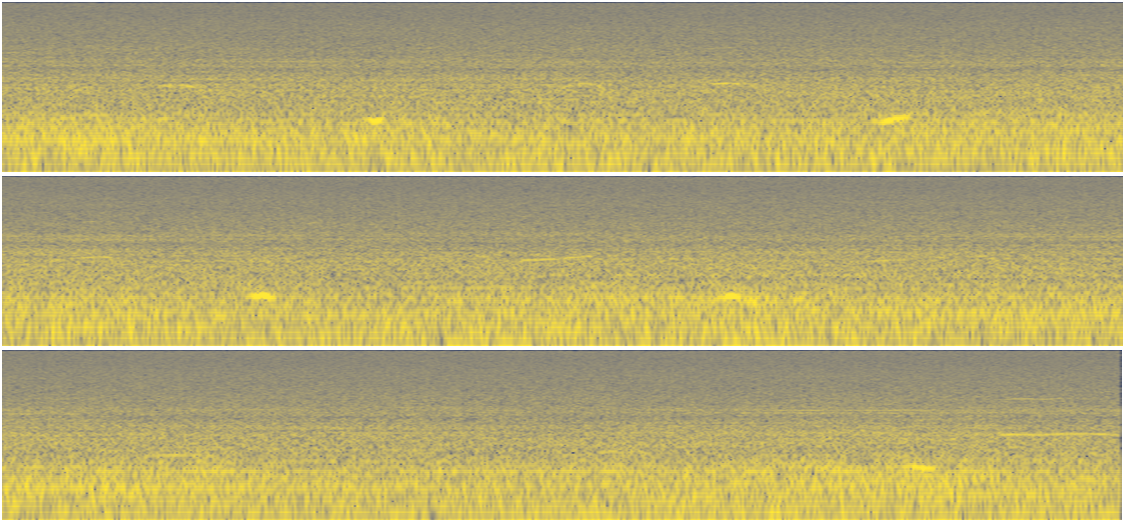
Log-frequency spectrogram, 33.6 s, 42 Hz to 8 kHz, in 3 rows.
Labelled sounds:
32.5	32.8	humpback whale, 1.6 to 1.8 kHz

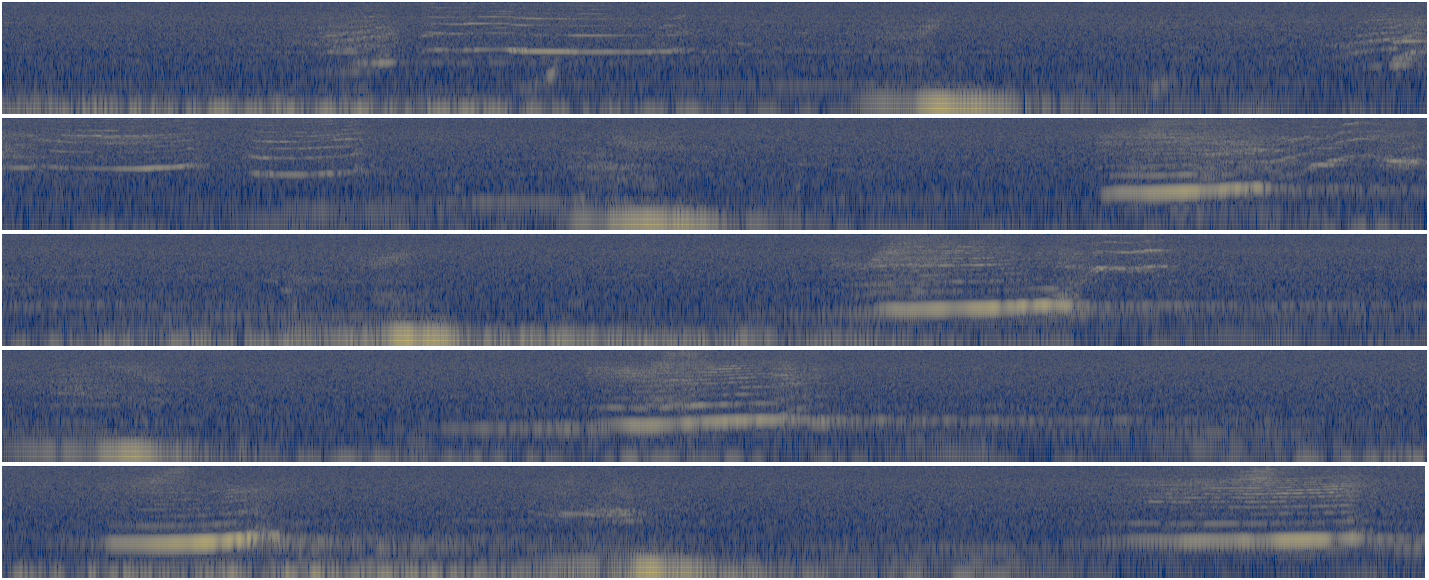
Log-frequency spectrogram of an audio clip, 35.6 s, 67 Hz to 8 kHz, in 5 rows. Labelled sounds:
1.5	3.2	humpback whale, 0.90 to 4.3 kHz
6.6	9.0	humpback whale, 0.80 to 7.4 kHz
10.0	10.4	humpback whale, 0.90 to 2.8 kHz
12.6	14.3	humpback whale, 0.93 to 1.8 kHz
18.4	20.2	humpback whale, 0.86 to 5.8 kHz
21.6	21.9	humpback whale, 0.99 to 1.3 kHz
24.7	25.3	humpback whale, 0.80 to 4.1 kHz
29.3	29.8	humpback whale, 0.90 to 3.0 kHz
31.2	31.7	humpback whale, 0.90 to 1.3 kHz
34.1	35.3	humpback whale, 1.3 to 6.2 kHz

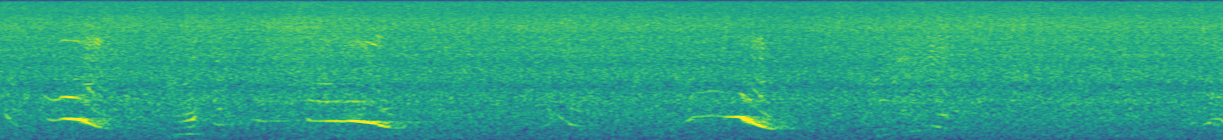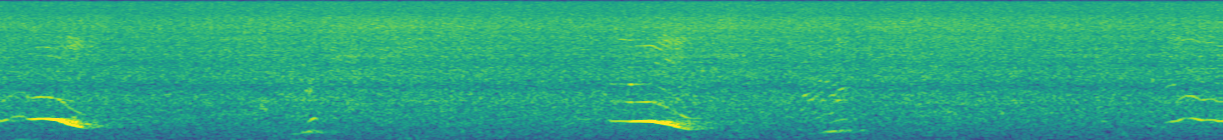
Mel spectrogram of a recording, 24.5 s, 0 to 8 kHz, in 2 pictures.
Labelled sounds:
0.5	0.9	humpback whale, 0.81 to 3.3 kHz
12.5	12.8	humpback whale, 0.88 to 0.97 kHz
18.5	18.9	humpback whale, 0.78 to 3.0 kHz
24.0	24.4	humpback whale, 0.81 to 3.3 kHz

